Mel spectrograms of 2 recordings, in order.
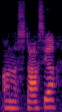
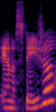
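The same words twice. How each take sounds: First: Anastasia as ah-nah-STAH-see-uh, with STAH stressed; pronounced the other way. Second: Anastasia as an-uh-STAY-zhuh, with STAY stressed; pronounced one way. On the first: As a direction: say Anastasia with open ah vowels and an s sound. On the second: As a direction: say Anastasia with a flat a and a zh sound. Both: Shown as a demonstration. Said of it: "two ways to pronounce Anastasia".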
